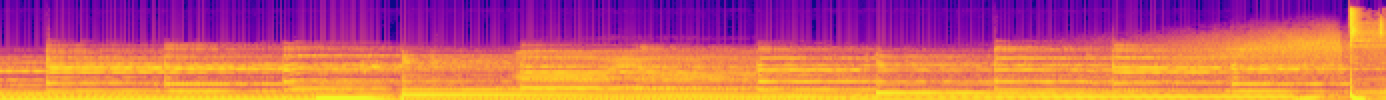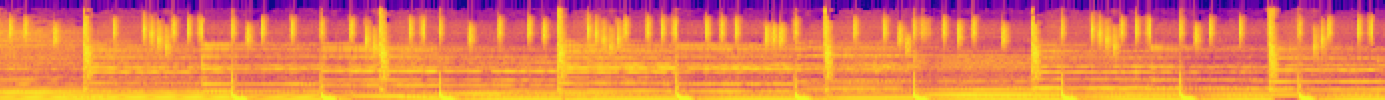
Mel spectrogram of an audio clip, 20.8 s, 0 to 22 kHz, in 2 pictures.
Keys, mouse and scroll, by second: 0.8 alt+scroll up 1, 1.9-6.6 drag, 8.3 alt+BackSpace, 9.5 ctrl+d, 10.4 space, 12.5-12.9 alt+scroll up 2, 15.3-16.9 drag, 18.3 alt+BackSpace, 19.5 ctrl+d, 20.3 v.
